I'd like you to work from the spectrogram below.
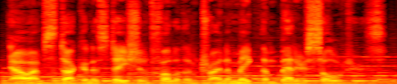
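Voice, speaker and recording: An actor playing a gruff, battle-hardened older military commander in a video game, blunt and dry as a mentor. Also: male voice, deep voice, moderate pace. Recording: game music behind the voice.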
